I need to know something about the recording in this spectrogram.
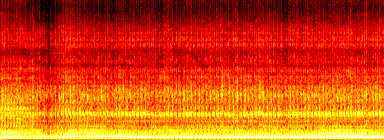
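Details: Yamaha Raider V-twin started after gas tank removal, air filter and spark plug replacement. Steady, even V-twin beat with deep low rumble, no misses or knocks: normal running.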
